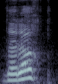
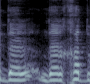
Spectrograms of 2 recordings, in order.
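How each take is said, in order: First: दरख्त with र and ख joined; दरख्त said as dar-akht; correct darakht. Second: दरख़त broken up with an extra vowel; दरख़त as da-ra-khat, not joined; wrong darakht. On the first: Teacher models the right दरख्त. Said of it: "दाल रे में ख़ा को मिलाएंगे". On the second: Teacher shows how not to say दरख़त. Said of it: "दरख्त लफ्ज़ है, ना कि". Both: Shown as a demonstration.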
